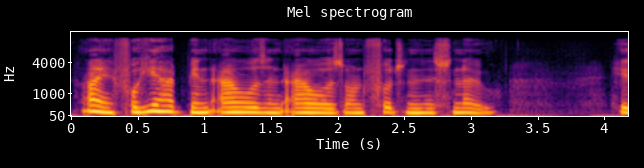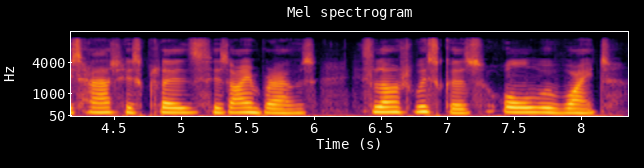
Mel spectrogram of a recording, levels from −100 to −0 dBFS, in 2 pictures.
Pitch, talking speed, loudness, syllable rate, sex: 200 Hz, 180 wpm, -16 LUFS, 4.5 syllables/s, female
